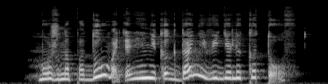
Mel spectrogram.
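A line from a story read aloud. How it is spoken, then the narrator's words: Grumbled. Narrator (Russian): проворчал Ураган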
